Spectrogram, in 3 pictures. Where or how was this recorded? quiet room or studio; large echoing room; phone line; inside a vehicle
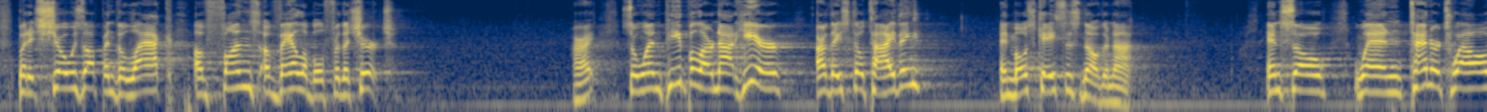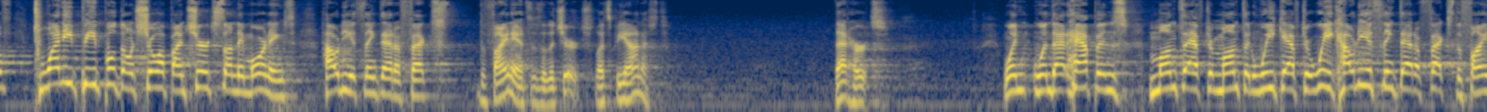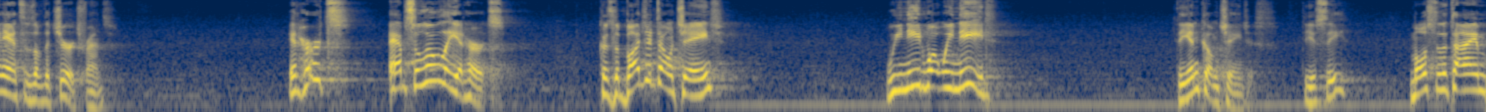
large echoing room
